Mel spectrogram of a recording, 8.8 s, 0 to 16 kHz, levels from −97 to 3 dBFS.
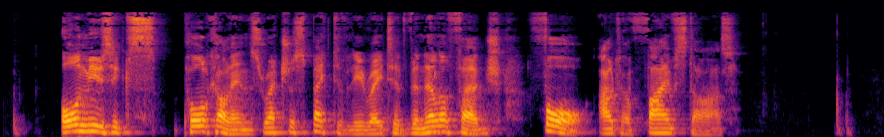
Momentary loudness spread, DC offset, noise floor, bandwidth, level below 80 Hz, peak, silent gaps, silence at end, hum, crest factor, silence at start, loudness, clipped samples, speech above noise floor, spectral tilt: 13 LU; under 0.1%; -87 dBFS; 11.5 kHz; -54 dBFS; -2 dBFS; none; 1.5 s; none; 18 dB; 0.15 s; -19 LUFS; under 0.1%; 68 dB; -4.5 dB/octave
